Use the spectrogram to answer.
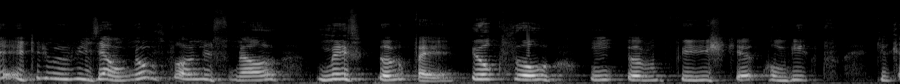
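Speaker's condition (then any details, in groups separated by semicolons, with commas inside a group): Cerebral palsy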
